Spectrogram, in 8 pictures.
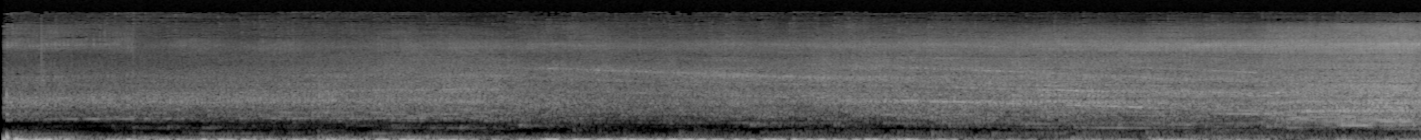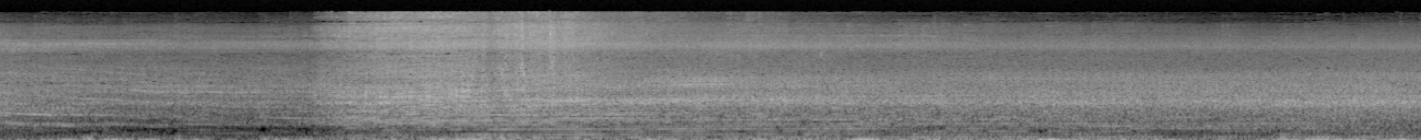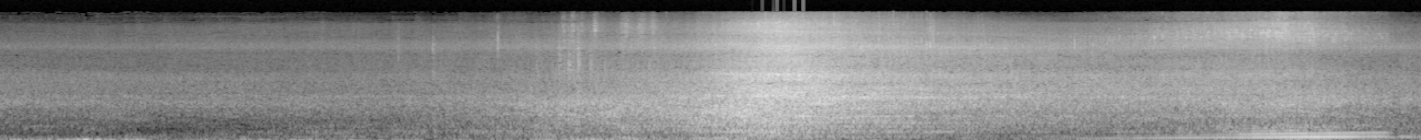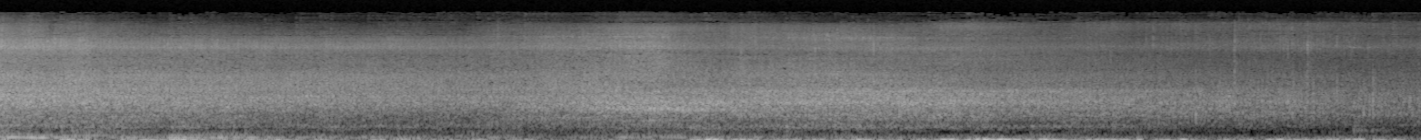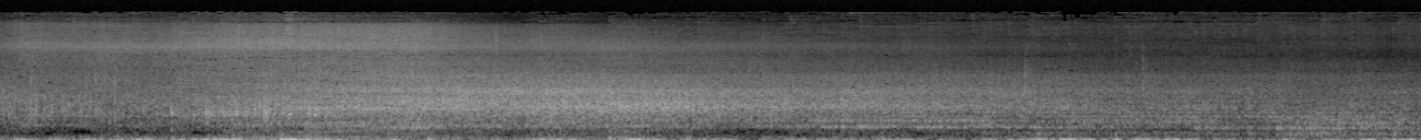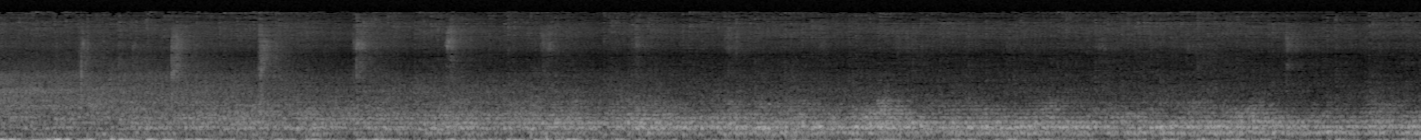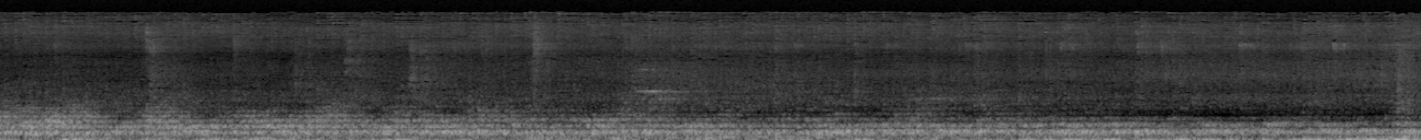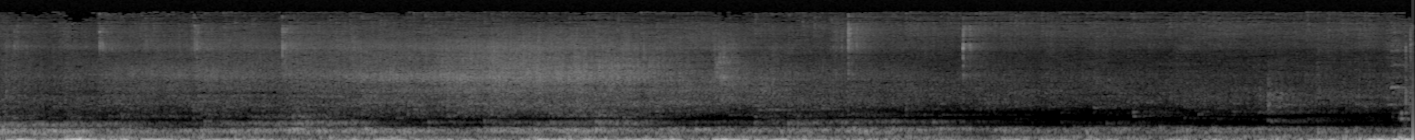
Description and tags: Stadt Bus Flugzeug German City
City Bus Airplane
Airplane, Bus, City, Flugzeug, German, Stadt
